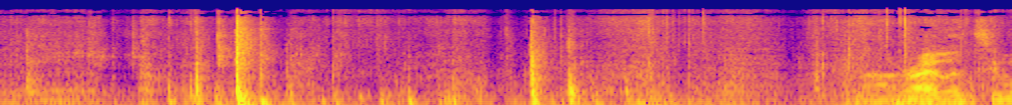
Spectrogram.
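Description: Cardboard flaps scrape and rustle as a box is opened.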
